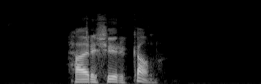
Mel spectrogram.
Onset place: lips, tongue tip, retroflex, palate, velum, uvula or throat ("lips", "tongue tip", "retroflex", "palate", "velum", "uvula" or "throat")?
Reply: throat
